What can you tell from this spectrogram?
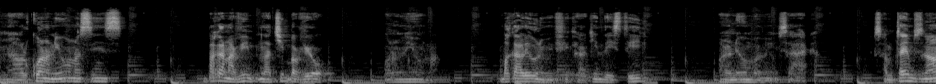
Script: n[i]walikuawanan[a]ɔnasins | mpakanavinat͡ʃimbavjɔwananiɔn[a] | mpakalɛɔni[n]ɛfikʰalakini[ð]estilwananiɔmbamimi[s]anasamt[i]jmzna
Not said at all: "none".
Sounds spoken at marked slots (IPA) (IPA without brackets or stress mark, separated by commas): a, i, a, m, ð, s, a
